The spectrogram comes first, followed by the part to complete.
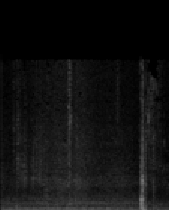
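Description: A steady low hum, then a car door slamming shut near the end, the loudest sound.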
